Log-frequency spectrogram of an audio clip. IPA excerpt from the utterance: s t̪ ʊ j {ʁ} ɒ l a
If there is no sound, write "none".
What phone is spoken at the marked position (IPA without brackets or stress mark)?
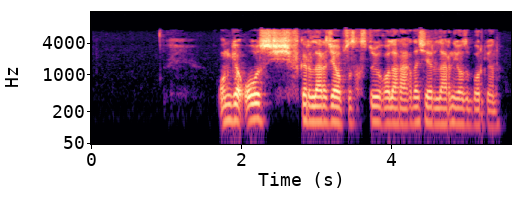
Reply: ʁ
